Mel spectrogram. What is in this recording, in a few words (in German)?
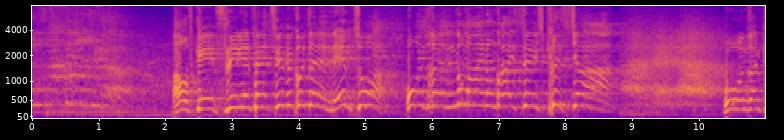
ansage aufstellung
